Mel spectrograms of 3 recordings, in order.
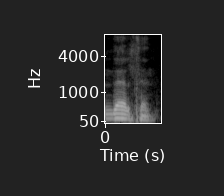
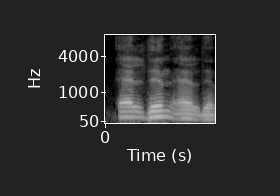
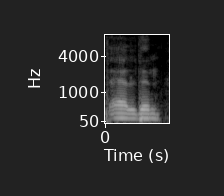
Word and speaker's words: Eldin: And Elton. Because Eldin, okay. So I got his name wrong the first time, but on the second time I managed to get it right. Eldin, George and Justin here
